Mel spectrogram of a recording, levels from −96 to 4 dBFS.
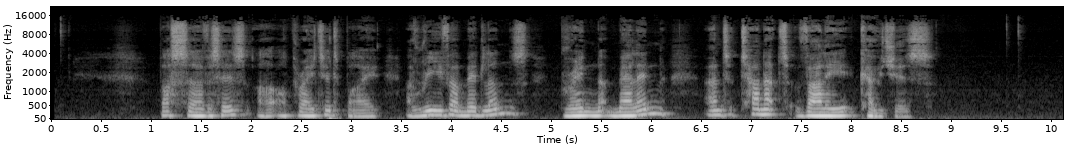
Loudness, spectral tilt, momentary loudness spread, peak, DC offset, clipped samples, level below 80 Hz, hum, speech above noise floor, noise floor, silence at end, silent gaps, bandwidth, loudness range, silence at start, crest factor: -24 LUFS; -5.5 dB/octave; 14 LU; -6 dBFS; under 0.1%; under 0.1%; -52 dBFS; none; 40 dB; -64 dBFS; 1.3 s; none; 13.5 kHz; 5 LU; 1.1 s; 18 dB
